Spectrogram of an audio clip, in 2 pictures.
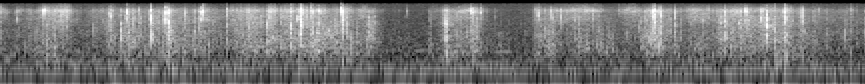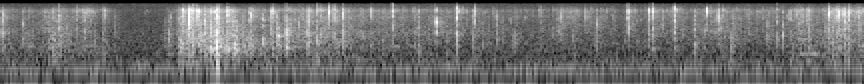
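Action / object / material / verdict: scrape / thin plastic shopping bag / plastic / none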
